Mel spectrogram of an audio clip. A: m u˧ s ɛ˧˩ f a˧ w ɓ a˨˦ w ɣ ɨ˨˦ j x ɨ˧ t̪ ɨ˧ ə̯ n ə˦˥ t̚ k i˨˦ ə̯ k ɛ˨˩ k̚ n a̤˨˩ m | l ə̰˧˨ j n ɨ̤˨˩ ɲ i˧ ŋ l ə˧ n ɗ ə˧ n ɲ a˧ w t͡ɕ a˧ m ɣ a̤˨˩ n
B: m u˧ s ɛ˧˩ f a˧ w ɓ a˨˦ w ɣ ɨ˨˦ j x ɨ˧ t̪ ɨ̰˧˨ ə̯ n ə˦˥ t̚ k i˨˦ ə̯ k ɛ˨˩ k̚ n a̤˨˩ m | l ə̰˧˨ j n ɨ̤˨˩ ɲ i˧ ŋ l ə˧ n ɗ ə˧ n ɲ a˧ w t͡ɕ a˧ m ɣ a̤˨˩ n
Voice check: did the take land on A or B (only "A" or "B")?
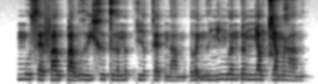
A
